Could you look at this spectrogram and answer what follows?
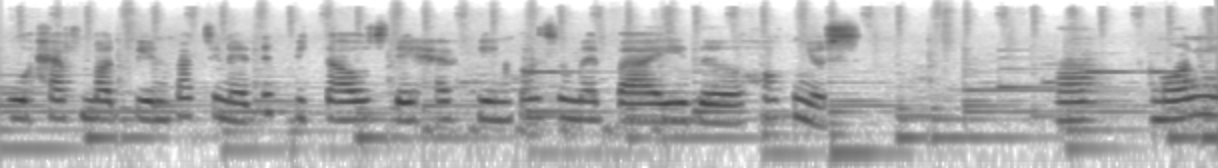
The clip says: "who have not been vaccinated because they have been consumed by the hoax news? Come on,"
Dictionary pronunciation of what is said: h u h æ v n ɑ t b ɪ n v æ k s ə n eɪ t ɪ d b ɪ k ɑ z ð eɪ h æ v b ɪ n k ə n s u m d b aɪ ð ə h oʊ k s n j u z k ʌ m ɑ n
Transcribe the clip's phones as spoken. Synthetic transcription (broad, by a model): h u h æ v n ɑ t b ɪ n p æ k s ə n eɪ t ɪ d b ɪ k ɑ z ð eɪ h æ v b ɪ n k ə n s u m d b aɪ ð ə h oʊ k n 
